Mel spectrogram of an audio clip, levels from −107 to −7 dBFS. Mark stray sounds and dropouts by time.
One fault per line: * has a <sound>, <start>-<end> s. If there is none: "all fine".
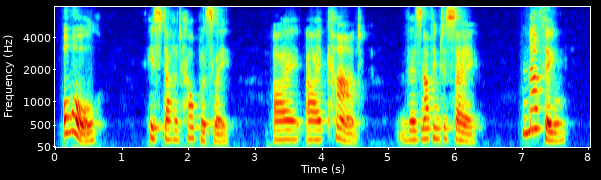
all fine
